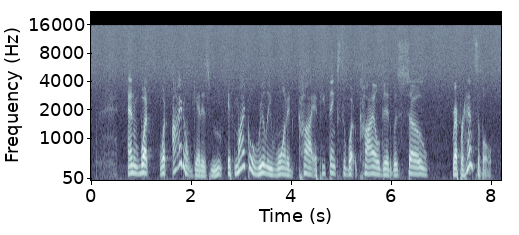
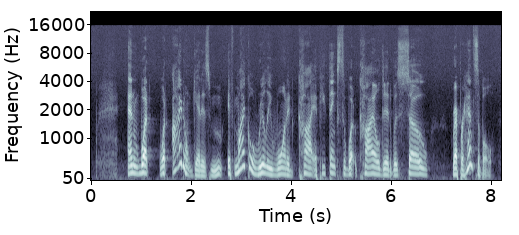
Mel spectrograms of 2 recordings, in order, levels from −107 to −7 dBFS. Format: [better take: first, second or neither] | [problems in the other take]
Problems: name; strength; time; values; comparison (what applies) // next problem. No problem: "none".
second | hiss; loud; throughout; 6 dB below the speech; faint in the second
